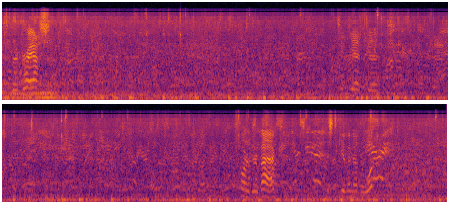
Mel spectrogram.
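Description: Voices call out and shout loudly within the crowd.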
